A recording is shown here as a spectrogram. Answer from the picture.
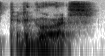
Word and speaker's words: Pythagoras: stood up and said, "Well, triangles, and you mispronounced it. It's Pythagoras."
